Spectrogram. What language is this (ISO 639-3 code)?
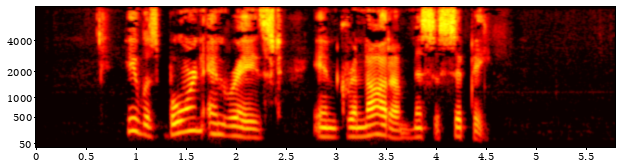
eng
